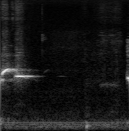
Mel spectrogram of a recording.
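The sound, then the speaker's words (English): Someone whistles an imitation of a Twitter notification: a quick high rising chirp sliding into a brief held note, then a pause before another short, high whistled chirp. “I was just going to say my favorite one is imitating like the Twitter notification.”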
